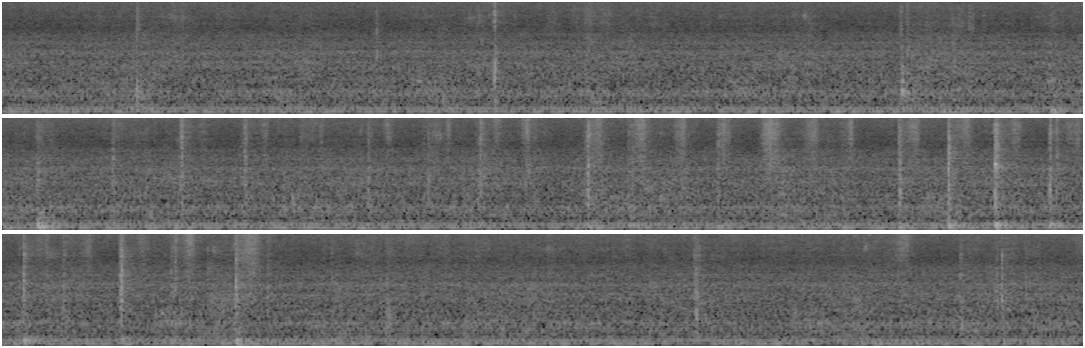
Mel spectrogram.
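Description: Hands patting, dimpling and folding soft sourdough bread dough on a floured countertop: light, irregular taps and soft slaps, thickest in the second half, over a steady low hum.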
